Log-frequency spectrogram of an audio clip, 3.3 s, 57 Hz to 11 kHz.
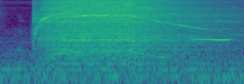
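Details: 2017 Bissell Powerforce Compact 2112 vacuum after brush roll bearing swap, rotatable assembly adjusted to reduce noise: loud steady roar with a thin whistle sliding down in pitch that persists; abnormal running noise.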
